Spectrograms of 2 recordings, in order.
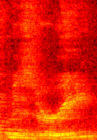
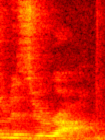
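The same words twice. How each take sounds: First: It is pronounced the general American way. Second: It is pronounced the local Missouri way. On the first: This is how most of the country says it. "we normally say Missouri over the U S" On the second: This is how people from the state say it. "locals in Missouri, they say Missouri"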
